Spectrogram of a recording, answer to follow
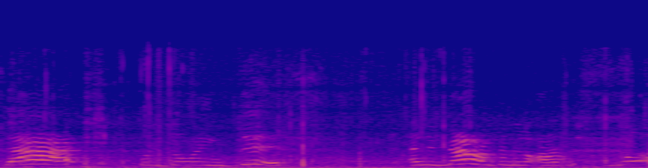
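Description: Young girls' voices talking and calling out in short bursts, with a single sharp knock about halfway through.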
